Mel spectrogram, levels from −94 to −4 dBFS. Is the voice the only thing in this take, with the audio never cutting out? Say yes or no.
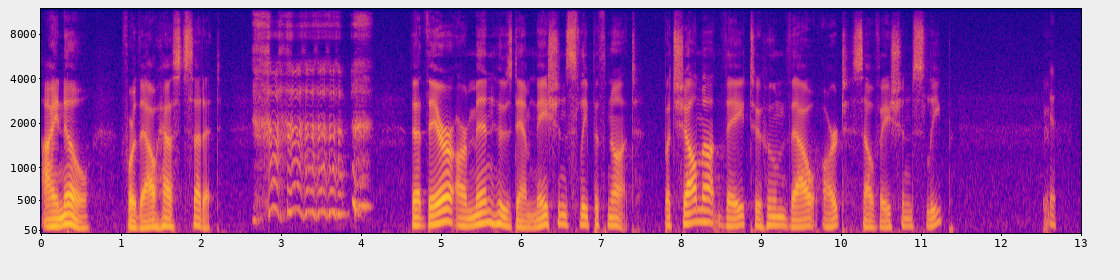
no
